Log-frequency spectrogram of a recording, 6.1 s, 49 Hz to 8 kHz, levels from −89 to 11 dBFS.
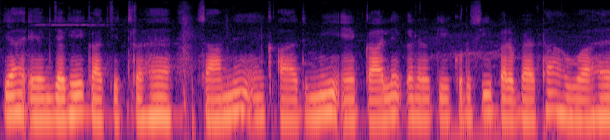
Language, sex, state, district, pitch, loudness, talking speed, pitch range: Hindi, male, Jharkhand, Ranchi, 115 Hz, -18 LUFS, 175 wpm, 110-125 Hz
